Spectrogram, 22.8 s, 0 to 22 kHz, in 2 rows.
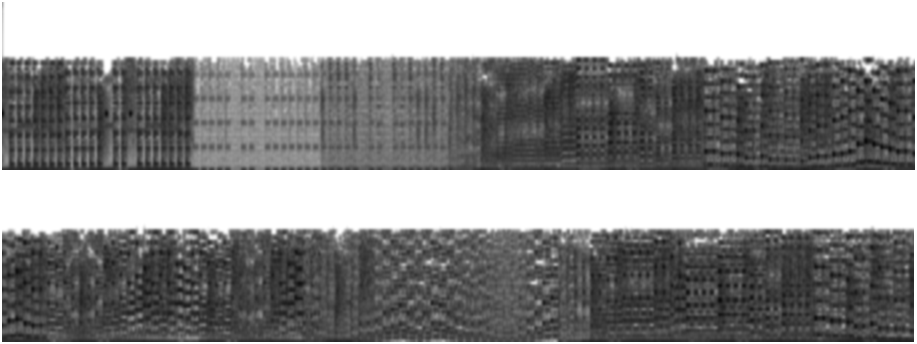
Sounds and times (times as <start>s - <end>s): Music: 0.0s - 22.8s.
